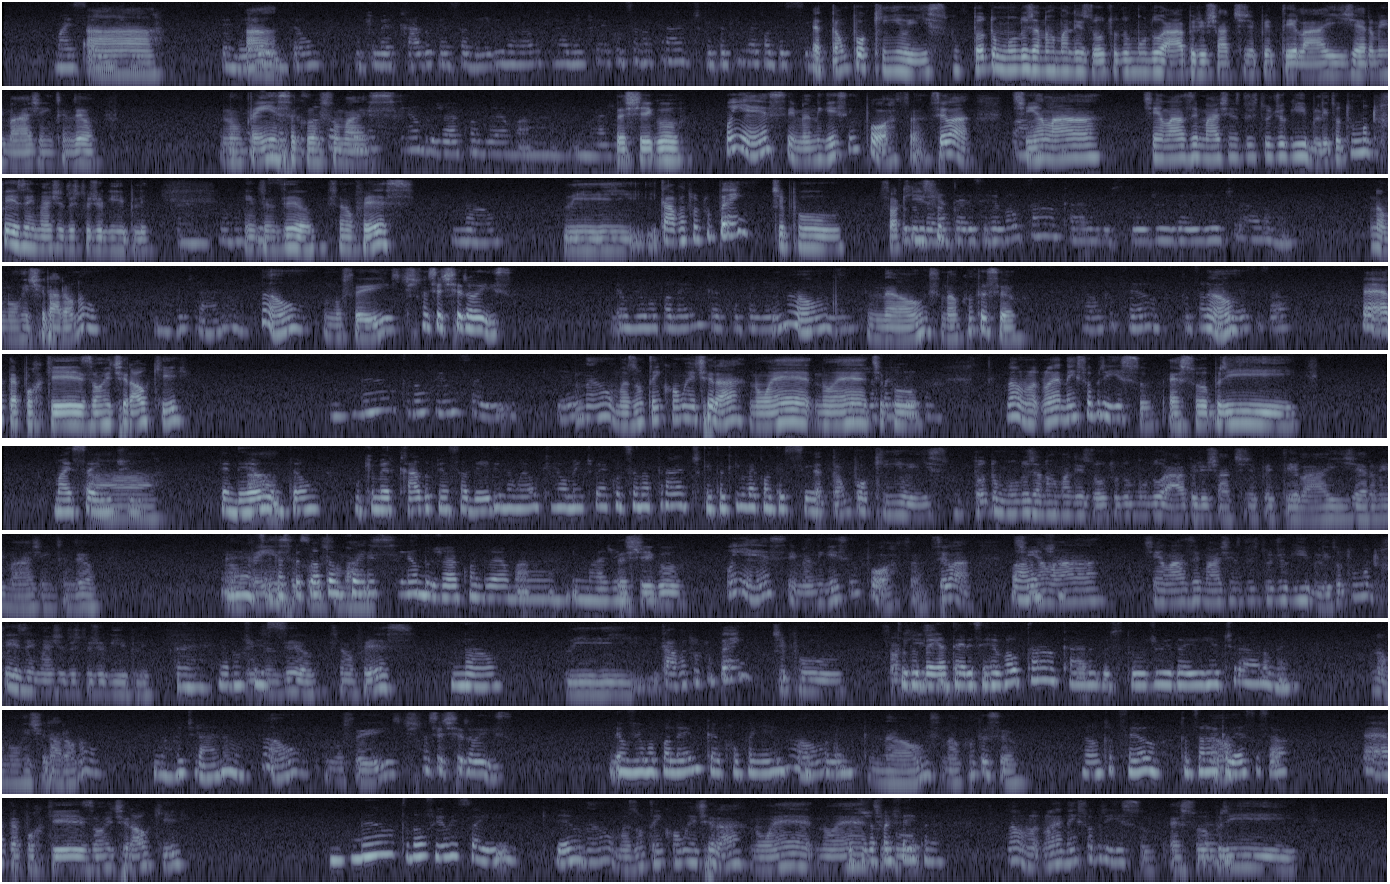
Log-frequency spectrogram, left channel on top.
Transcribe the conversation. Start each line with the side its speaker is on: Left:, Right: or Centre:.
Right: mais saiu
Left: A,
Right: Entendeu?
Left: a
Right: Então, o que o mercado pensa dele não é o que realmente vai acontecer na prática. Então, o que que vai acontecer?
Left: É tão pouquinho isso. Todo mundo já normalizou, todo mundo abre o chat GPT lá e gera uma imagem, entendeu? Não
Right: É,
Left: tem
Right: só que
Left: esse
Right: as pessoas
Left: curso
Right: estão
Left: mais.
Right: conhecendo já quando é uma imagem
Left: Eu chego,
Right: de
Left: conhece, mas ninguém se importa. Sei lá,
Right: baixa.
Left: tinha lá, tinha lá as imagens do Estúdio Ghibli. Todo mundo fez a imagem do Estúdio Ghibli,
Right: É, eu não fiz.
Left: entendeu? Você não fez?
Right: Não.
Left: E, e tava tudo bem. Tipo, só
Right: Tudo
Left: que isso,
Right: bem, até ele se revoltar, o cara do estúdio, e daí retiraram, né?
Left: não, não retiraram não.
Right: Não retiraram.
Left: Não, não sei <laughs> de onde você tirou isso.
Right: Eu vi uma polêmica, eu acompanhei
Left: Não,
Right: a polêmica.
Left: não, isso não aconteceu.
Right: Não aconteceu. Aconteceu
Left: Não.
Right: na minha cabeça só.
Left: É, até porque eles vão retirar o quê?
Right: Não, tu não viu isso aí que deu.
Left: Não, mas não tem como retirar. Não é, não é
Right: O que já
Left: tipo,
Right: foi feito, né?
Left: não, não não é nem sobre isso. É sobre
Right: É.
